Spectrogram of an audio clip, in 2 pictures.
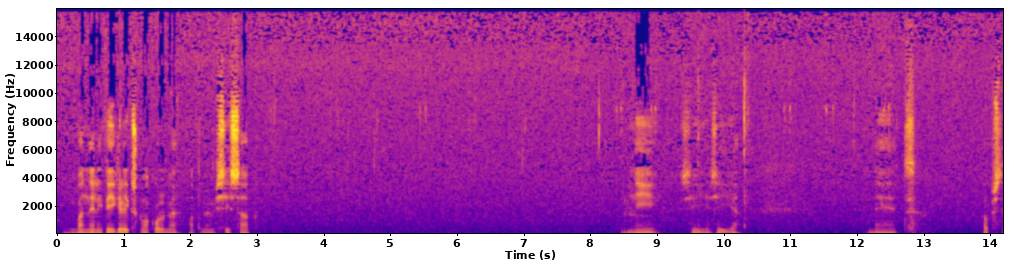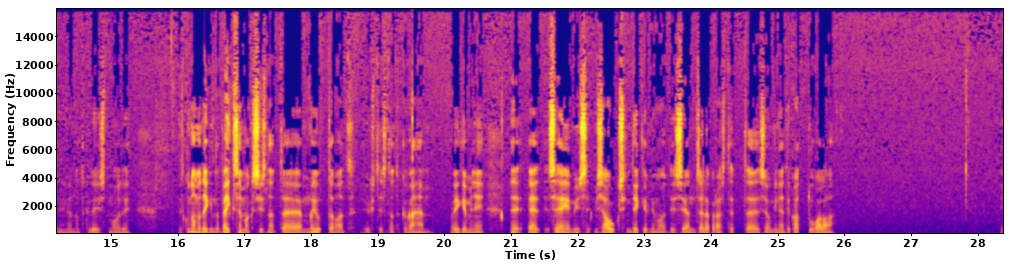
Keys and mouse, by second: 0.7 right click, 1.7-4.1 middle drag, 7.4 click, 8.1 Tab, 8.4-9.6 drag, 9.6 ctrl+p, 12.0 ctrl+Tab, 12.8 r.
